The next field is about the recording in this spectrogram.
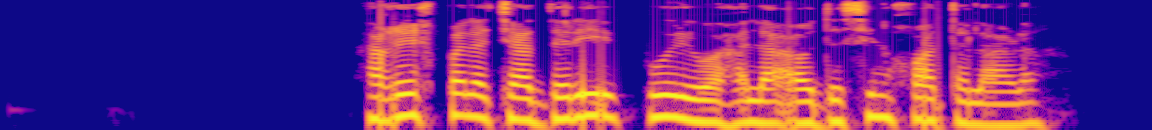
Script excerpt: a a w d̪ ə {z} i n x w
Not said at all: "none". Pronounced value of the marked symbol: s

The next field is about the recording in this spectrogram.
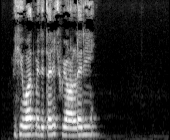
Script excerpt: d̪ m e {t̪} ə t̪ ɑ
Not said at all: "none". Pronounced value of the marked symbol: d̪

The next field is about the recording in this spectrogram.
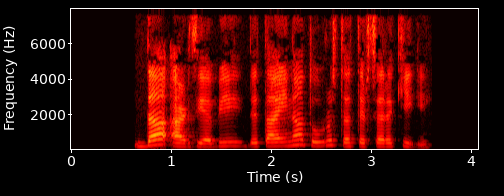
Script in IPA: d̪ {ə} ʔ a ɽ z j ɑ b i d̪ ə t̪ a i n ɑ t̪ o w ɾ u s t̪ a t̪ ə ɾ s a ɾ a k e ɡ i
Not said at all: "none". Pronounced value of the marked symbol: ɑ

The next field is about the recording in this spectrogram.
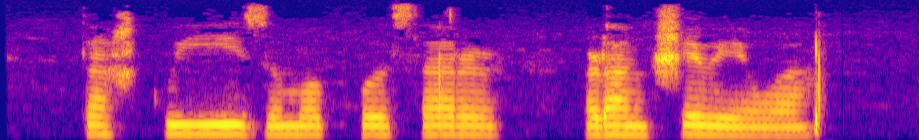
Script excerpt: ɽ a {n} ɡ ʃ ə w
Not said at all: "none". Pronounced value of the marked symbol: ŋ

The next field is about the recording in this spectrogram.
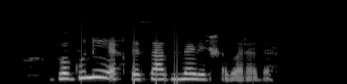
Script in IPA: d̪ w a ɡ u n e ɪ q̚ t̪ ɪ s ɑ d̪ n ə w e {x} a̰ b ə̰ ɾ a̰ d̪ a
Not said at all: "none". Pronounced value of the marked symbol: x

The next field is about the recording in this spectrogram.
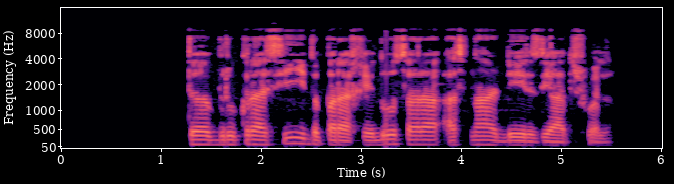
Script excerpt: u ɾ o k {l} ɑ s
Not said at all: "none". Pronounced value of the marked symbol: ɾ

